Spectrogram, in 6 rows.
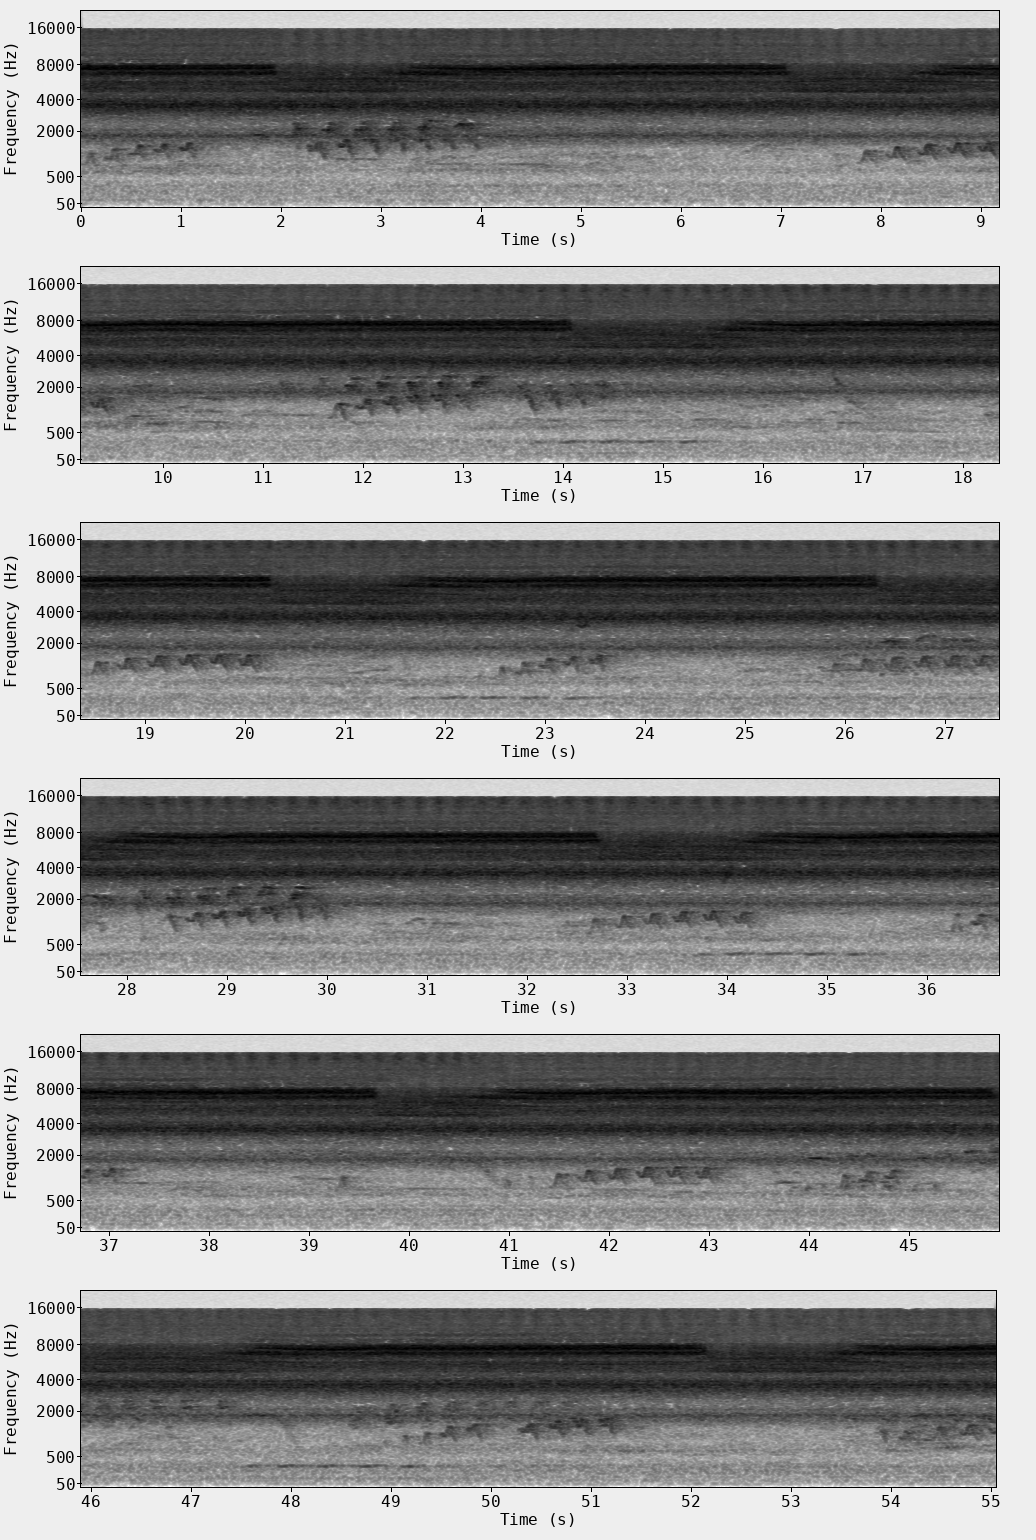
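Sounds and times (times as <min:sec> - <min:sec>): cicadas droning: 0:00.0 - 0:55.0.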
